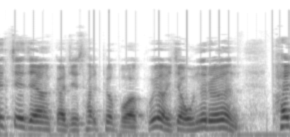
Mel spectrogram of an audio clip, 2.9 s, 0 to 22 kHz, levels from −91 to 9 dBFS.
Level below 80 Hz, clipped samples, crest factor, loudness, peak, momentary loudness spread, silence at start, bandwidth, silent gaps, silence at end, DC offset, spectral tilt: -50 dBFS; under 0.1%; 16 dB; -23 LUFS; -6 dBFS; 8 LU; 0 s; 17 kHz; none; 0 s; under 0.1%; -5.5 dB/octave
